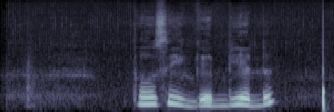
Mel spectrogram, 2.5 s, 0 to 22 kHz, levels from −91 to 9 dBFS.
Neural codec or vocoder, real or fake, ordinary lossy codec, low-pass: codec, 44.1 kHz, 7.8 kbps, Pupu-Codec; fake; none; none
